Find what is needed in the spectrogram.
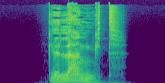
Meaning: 1. inflection of gelangen: third-person singular present 2. inflection of gelangen: second-person plural present 3. inflection of gelangen: plural imperative 4. past participle of gelangen
- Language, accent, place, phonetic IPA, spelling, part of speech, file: German, Germany, Berlin, [ɡəˈlaŋt], gelangt, verb, De-gelangt.ogg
